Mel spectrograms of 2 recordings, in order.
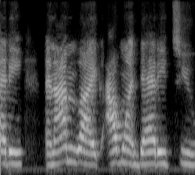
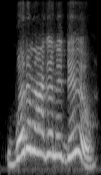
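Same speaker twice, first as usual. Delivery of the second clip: stressed out; 8 semitones higher, 3 dB louder than usual. Retold or imitated. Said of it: "And so I was stressed out".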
